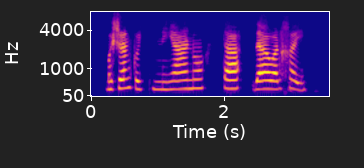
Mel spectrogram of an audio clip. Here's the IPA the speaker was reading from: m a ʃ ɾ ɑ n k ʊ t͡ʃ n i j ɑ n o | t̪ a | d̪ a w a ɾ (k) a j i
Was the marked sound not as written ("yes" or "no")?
yes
